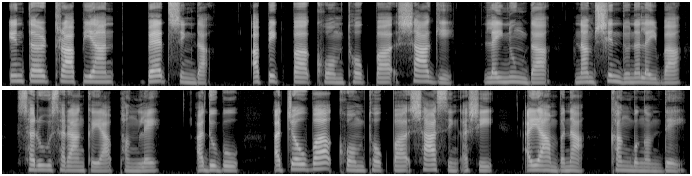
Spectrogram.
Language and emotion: Manipuri, neutral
